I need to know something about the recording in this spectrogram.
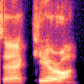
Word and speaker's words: Ciaran: So it's a Irish name. So it's Ciaran. So Ciaran. Yeah, Ciaran. Yeah, it's English would say Ciaran. It's spelled different, spelled with a K. But Irish, Ciaran, C-I-A-R-A for the N. It's an Irish name, so Ciaran.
